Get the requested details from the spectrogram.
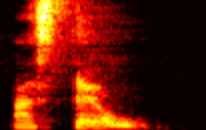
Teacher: a letra L no final da palavra tem som de U na maior parte das regiões do Brasil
